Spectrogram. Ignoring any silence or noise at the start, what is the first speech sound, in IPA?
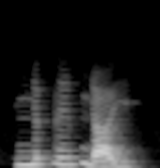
ɲ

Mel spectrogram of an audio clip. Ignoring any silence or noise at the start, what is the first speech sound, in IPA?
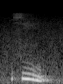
f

